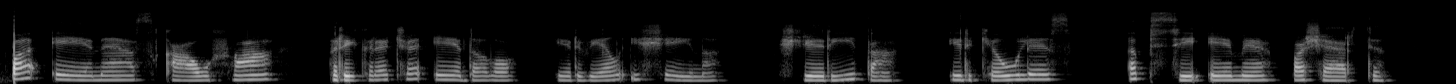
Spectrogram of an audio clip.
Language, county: Lithuanian, Klaipėda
